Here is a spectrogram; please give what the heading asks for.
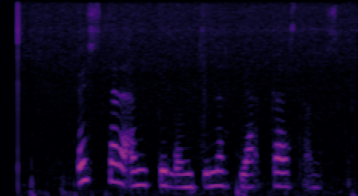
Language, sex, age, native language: Icelandic, female, 30-39, Icelandic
